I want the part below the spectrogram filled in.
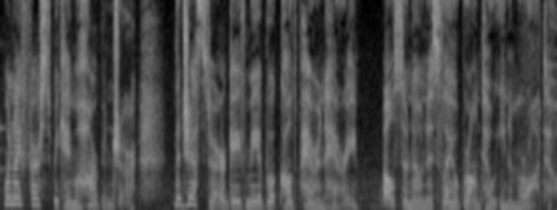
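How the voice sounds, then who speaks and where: An actress as a low-voiced, composed woman Harbinger. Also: moderate pace, slight background noise, lightly acted. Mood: measured, explanatory. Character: composed, knowing female Harbinger recounting lore. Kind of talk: scripted game dialogue.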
